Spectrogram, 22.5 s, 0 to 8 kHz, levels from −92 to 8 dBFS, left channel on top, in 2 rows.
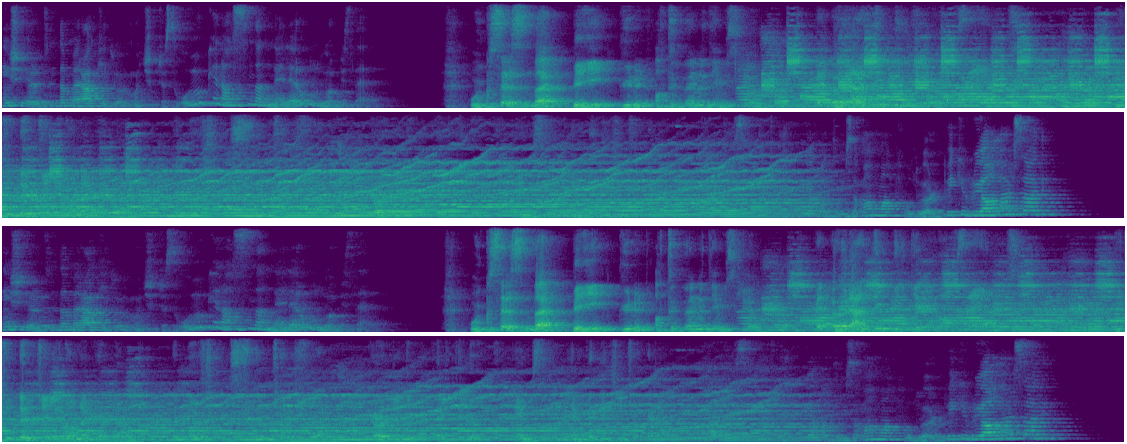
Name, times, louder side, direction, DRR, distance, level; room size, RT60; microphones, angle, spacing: voice 1, 0.0-3.6 7.6-8.1 10.6-10.8 14.6-15.0 18.2-21.7, left 1 dB, 40° left, 2 dB, 1.0 m, -41 dB
voice 2, 4.4-7.6 8.1-10.4 11.1-14.5 14.9-18.0, right 2 dB, 25° right, 0 dB, 0.8 m, -32 dB
sound 1, 7.3-19.6, left 4 dB, 90° left, 0.7 m, -30 dB
5.0 x 3.9 x 5.2 m, 0.75 s
head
